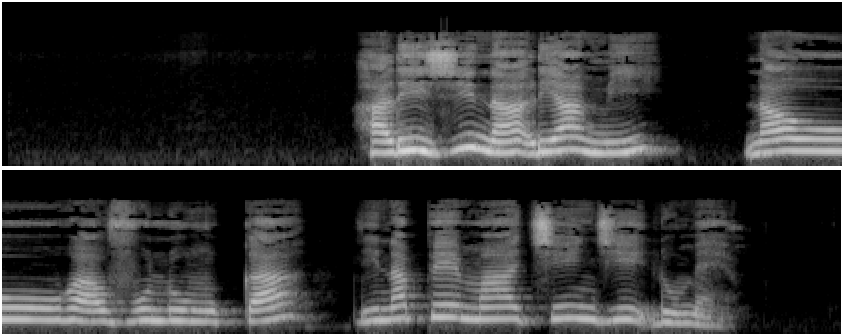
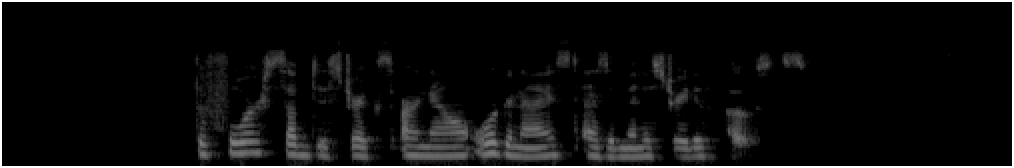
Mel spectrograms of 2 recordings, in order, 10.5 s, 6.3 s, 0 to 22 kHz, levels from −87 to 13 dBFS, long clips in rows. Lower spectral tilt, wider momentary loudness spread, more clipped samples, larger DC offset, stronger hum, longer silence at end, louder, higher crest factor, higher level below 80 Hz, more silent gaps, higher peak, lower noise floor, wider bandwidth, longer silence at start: second, -2.5 dB/octave vs -4.5 dB/octave; first, 14 LU vs 8 LU; neither; neither; neither; second, 0.75 s vs 1.3 s; first, -15 LUFS vs -48 LUFS; second, 16 dB vs 22 dB; first, -64 dBFS vs under -90 dBFS; neither; first, 0 dBFS vs -28 dBFS; second, -76 dBFS vs under -90 dBFS; first, 11.5 kHz vs 10 kHz; first, 2.25 s vs 1.2 s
